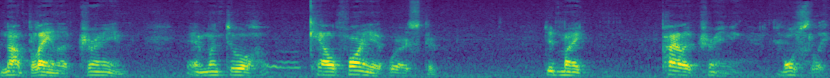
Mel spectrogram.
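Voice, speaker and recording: A fairly high-pitched man with a Western New York accent, fairly even intonation and a fairly slow pace. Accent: Western New York American. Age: 90s. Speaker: war veteran. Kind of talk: oral history interview. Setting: nursing home. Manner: halting.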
